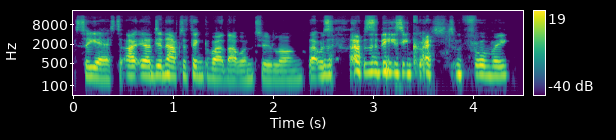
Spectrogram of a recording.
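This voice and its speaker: A woman's voice: medium pitch, animated, fast talker, no echo. Middle-aged English woman, casual and dry-sounding. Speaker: live stream guest host. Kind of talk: casual chat.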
